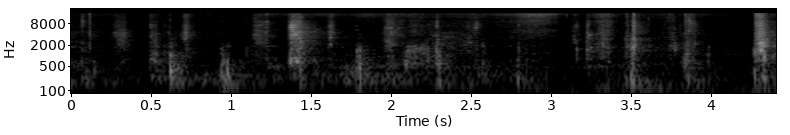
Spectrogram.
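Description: Quiet room with faint, scattered small clicks and scuffs: footsteps on a concrete floor and handling noise as someone walks a few steps.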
